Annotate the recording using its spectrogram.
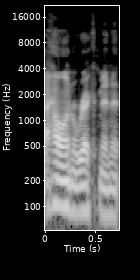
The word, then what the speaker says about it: Rickman: Plus, we had an Alan Rick. I can't say his name. Excuse me. We have the wonderful Alan Rickman in this movie, and I miss him every day now because, oh, it's so sad.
